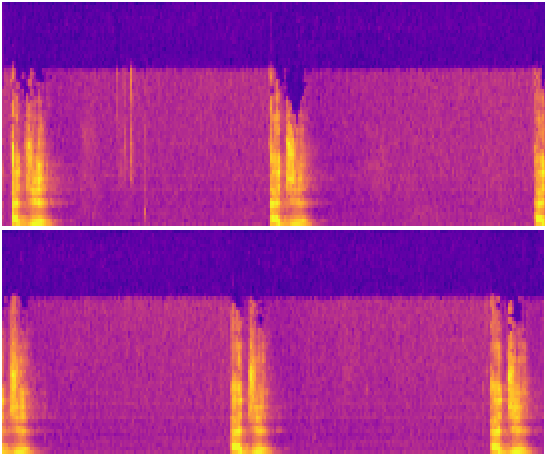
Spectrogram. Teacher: الجيم تخرج بتباعد وسط اللسان عما يحاذيه من الحنك الأعلى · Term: حرف الجيم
